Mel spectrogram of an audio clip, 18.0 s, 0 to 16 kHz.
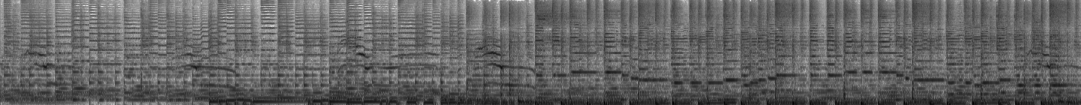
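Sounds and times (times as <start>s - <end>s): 
loud busy music with a steady beat: 0.0s - 18.0s
cat meowing: 0.3s - 1.3s, 3.0s - 4.0s, 7.9s - 8.9s, 17.0s - 17.9s.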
